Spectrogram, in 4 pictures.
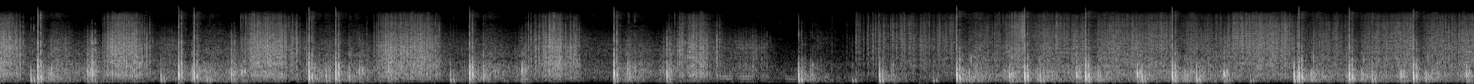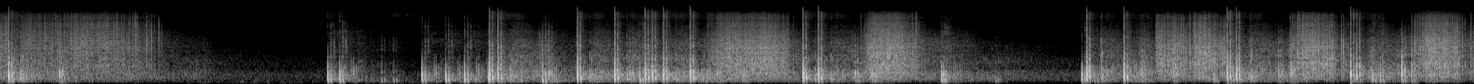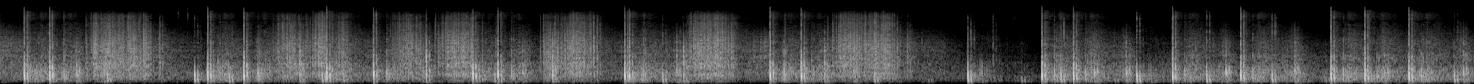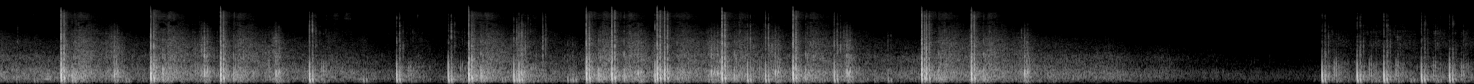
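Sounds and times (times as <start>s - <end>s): fireworks launch thumps and bursts: 8.0s - 15.6s.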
